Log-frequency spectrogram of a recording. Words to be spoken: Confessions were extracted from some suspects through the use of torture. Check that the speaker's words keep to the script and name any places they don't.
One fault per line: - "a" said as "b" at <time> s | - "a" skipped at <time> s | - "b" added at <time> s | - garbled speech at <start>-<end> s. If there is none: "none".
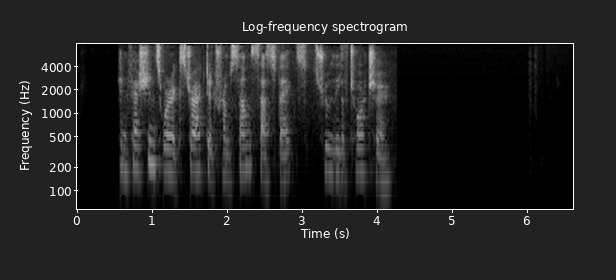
- "use" skipped at 3.5 s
